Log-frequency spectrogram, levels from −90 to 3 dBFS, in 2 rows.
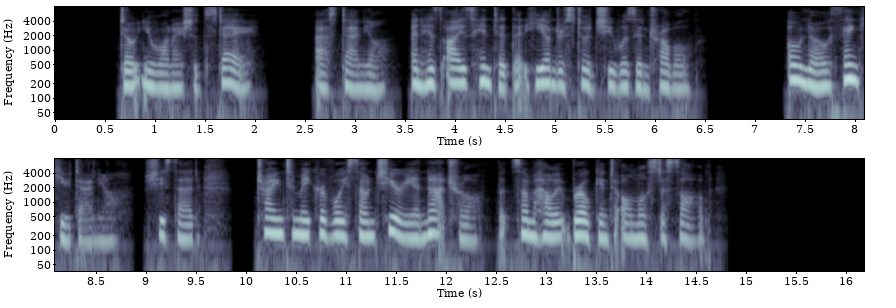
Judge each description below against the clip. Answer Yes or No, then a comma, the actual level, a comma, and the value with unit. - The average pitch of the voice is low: No, medium, 185 Hz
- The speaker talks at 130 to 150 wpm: No, average, 160 wpm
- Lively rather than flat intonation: No, average, 3.7 semitones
